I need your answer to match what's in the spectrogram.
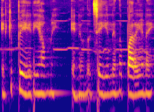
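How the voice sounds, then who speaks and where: A woman's voice: a little high, completely flat delivery, a little fast, gravelly, mellow. A frightened young woman, as a woman narrator voices her. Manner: fearful, pleading. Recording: reverberant with background music.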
